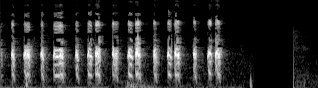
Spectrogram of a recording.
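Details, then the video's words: Partridge whose voice was judged not very beautiful; about a dozen loud, harsh clucks in quick regular succession, then silence apart from a couple of clicks. "kekliğin sesi o kadar güzel değildi Ben beğenmedim"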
